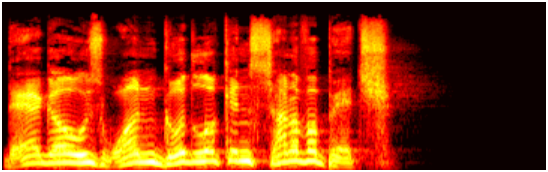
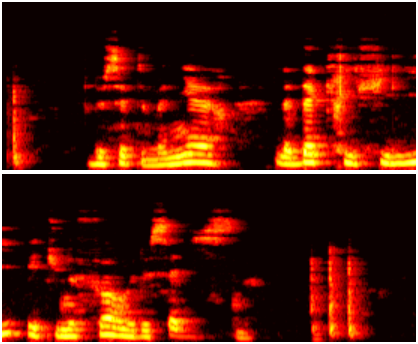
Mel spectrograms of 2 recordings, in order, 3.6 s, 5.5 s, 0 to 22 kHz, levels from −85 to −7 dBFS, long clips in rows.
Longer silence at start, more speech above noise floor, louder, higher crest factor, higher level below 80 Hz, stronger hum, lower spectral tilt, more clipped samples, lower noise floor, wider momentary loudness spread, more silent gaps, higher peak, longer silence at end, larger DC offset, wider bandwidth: about the same, 0 s vs 0.05 s; first, 48 dB vs 23 dB; first, -15 LUFS vs -26 LUFS; about the same, 16 dB vs 20 dB; first, -58 dBFS vs -68 dBFS; neither; second, -4 dB/octave vs -5.5 dB/octave; neither; first, -63 dBFS vs -48 dBFS; second, 5 LU vs 15 LU; neither; first, 0 dBFS vs -6 dBFS; first, 1.05 s vs 0.4 s; neither; first, 16 kHz vs 9 kHz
